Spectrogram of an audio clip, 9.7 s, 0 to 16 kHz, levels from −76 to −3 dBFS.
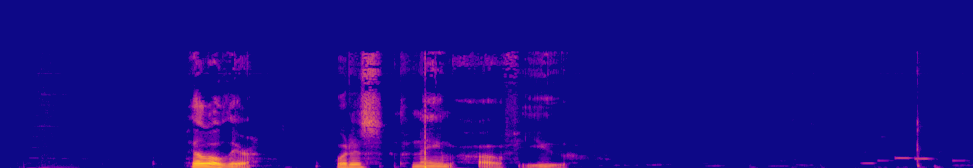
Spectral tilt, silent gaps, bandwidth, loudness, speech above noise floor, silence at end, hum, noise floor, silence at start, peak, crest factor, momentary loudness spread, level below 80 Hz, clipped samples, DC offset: -6 dB/octave; none; 11.5 kHz; -23 LUFS; 55 dB; 0.45 s; none; -78 dBFS; 1.9 s; -4 dBFS; 24 dB; 25 LU; -48 dBFS; under 0.1%; under 0.1%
